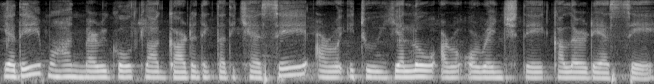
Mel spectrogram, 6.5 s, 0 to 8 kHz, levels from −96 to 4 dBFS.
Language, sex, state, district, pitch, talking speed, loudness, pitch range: Nagamese, female, Nagaland, Dimapur, 170 Hz, 130 wpm, -17 LUFS, 160-180 Hz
